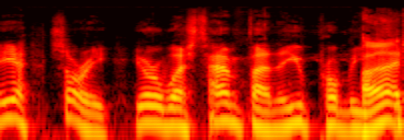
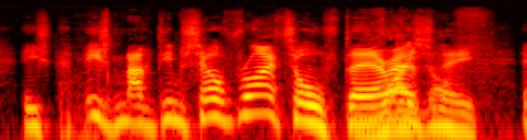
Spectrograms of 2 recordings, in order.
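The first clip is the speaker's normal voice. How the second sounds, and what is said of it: Exaggerated mock Cockney accent. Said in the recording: “In the language of many, many ITV series which feature mock Cockneys ... gone Dick Van Dyke on it”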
